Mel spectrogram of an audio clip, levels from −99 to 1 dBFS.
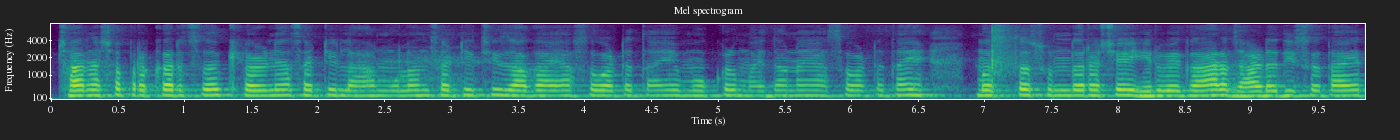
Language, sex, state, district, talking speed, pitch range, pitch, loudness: Marathi, female, Maharashtra, Chandrapur, 150 wpm, 195-210 Hz, 200 Hz, -19 LUFS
